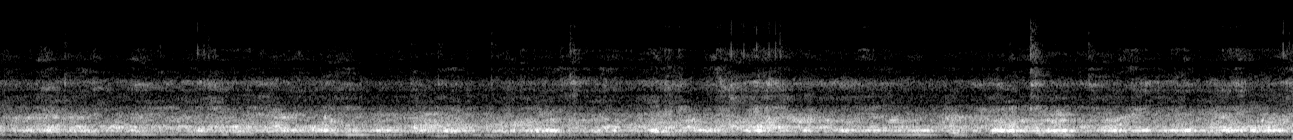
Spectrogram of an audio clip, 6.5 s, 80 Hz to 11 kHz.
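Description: Class 201 'Hastings' diesel-electric multiple unit heard from inside its rear cab while running: a steady hum and rumble with a faint constant tone, and a few light ticks and rattles.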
